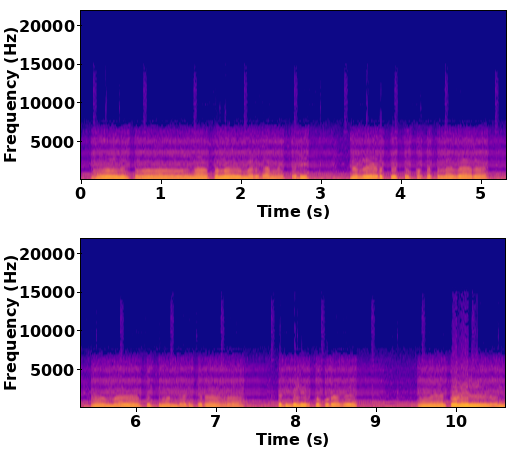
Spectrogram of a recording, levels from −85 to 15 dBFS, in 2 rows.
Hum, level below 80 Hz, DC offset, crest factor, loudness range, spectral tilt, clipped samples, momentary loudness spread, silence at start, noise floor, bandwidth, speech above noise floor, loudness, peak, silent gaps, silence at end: none; -40 dBFS; under 0.1%; 14 dB; 3 LU; -10 dB/octave; under 0.1%; 10 LU; 0.1 s; -36 dBFS; 6.8 kHz; 21 dB; -16 LUFS; 0 dBFS; none; 0 s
